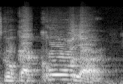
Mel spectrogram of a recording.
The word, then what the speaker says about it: Coca-Cola: It's Coca-Cola. The stress is on the third syllable.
